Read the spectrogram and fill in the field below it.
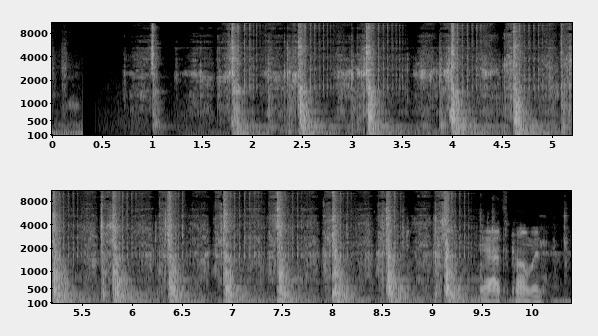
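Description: Sharp metallic knocks ring out in a steady rhythm as a metal rod is driven against a wheel bearing.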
